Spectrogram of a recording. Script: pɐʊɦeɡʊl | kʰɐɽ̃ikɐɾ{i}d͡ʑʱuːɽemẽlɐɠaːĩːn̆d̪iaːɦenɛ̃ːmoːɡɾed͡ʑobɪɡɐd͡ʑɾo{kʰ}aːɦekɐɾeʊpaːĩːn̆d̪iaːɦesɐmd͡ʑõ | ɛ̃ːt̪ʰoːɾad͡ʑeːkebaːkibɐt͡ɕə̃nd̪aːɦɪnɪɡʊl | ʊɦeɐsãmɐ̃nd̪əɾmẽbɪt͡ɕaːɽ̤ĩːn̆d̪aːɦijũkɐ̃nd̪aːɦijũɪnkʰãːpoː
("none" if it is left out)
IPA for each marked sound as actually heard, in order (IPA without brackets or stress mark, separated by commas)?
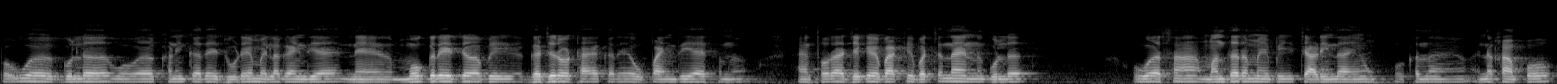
e, ʈʰ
